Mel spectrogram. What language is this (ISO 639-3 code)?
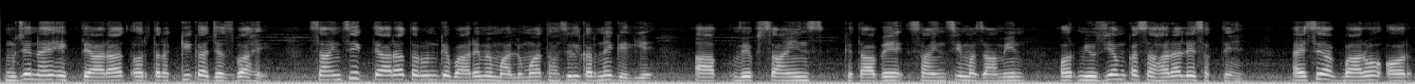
urd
